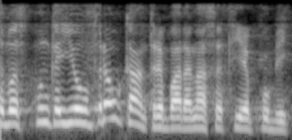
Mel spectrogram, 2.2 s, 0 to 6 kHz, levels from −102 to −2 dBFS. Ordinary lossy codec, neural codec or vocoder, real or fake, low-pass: none; autoencoder, 48 kHz, 32 numbers a frame, DAC-VAE, trained on Japanese speech; fake; 5.4 kHz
